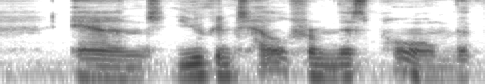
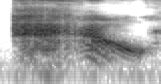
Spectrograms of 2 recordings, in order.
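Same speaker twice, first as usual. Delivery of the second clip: crazy singer's scream; 8 semitones higher, 13 dB louder than usual. Shown as a demonstration. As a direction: burst out with a funky falling "ow". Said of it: "make kind of crazy scream sounds".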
